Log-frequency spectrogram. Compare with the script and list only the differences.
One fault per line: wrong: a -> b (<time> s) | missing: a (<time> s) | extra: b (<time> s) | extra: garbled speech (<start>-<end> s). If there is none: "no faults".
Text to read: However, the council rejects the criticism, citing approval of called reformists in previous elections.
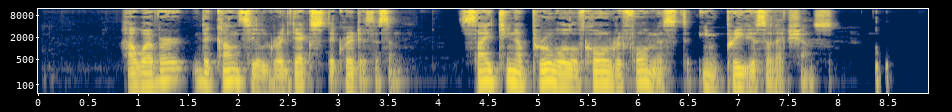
no faults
